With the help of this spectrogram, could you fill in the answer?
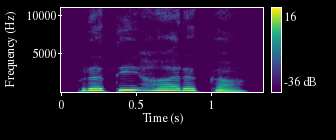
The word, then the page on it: ಪ್ರತಿಹಾರಕ: kannada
